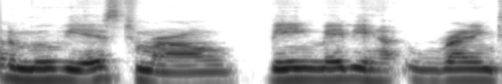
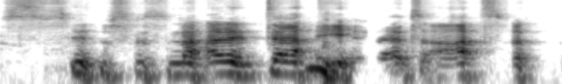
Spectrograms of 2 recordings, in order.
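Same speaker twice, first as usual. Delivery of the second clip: higher, slow, laughing repeat; laughing disbelief; 9 semitones higher, 6 dB louder than usual. Real, not acted. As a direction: savour the line through laughter. Laughing at cohost's remark.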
